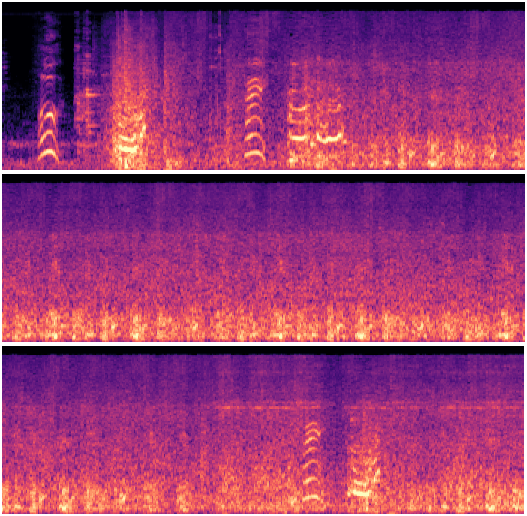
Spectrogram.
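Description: A rider slides fast over sand with a steady rushing hiss.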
